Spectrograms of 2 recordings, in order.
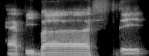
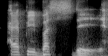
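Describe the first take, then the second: First: The 'th' is said with the tongue between teeth. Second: The 'th' is said without the tongue between teeth. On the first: The speaker calls it right. "but I hope" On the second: The speaker calls it wrong. "Sometimes I heard"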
